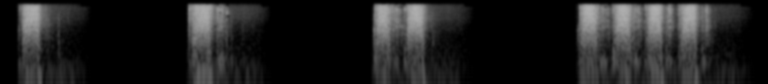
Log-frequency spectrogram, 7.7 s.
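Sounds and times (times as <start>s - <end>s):
barbershop spray bottle spraying: 0.2s - 0.6s, 1.9s - 2.3s, 3.8s - 4.4s, 5.8s - 7.2s.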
